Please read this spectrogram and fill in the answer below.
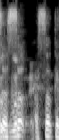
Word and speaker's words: Ahsoka: way- coming I like the way to you pronounce her name. It's Ahsoka Tano.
